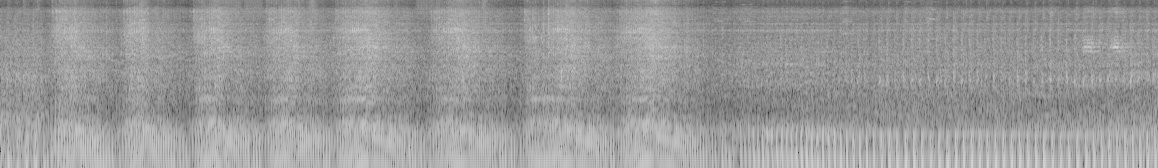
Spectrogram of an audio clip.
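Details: Honda Tiger New after repair of a rough engine noise caused by a failed cam chain tensioner and worn rocker arms; single-cylinder pulses rise and fall with throttle, then a steady even idle with no rattle.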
